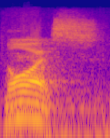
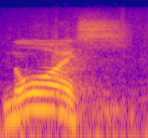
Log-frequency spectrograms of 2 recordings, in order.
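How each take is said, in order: First: Said in the usual way. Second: "Nice" said as drawn-out "noice". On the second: Pretend. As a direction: stretch "Nice" into a loud "noice". Second nice, stretched and louder.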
